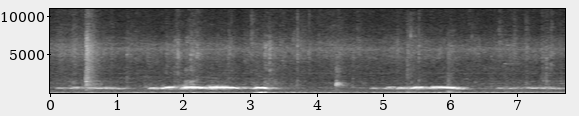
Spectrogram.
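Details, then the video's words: Spotted dove giving the cooing style known locally as "gù thổ"; soft, hollow coo phrases come in two pairs, each a short note followed by a longer throaty one, against a hissy background. "clip 55 gù thổ"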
